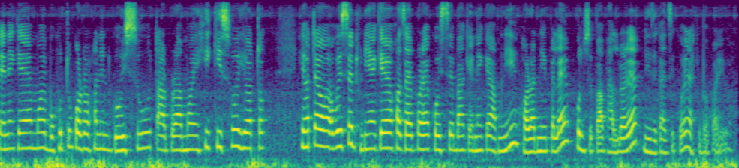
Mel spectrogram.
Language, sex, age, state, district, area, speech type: Assamese, female, 30-45, Assam, Kamrup Metropolitan, urban, spontaneous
